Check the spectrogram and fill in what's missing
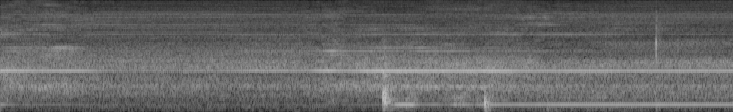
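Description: A new heat tool blows hot air as it heats up, a steady hair-dryer-like whoosh with a constant high whine and a few light clicks and knocks partway through. No one speaks.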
